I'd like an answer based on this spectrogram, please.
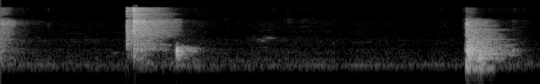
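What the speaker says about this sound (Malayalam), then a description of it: "നമുക്ക് സ്റ്റവ് കത്തിച്ച് കൊടുക്കാം." A gas stove is lit in a home kitchen: three sharp, close ignition clicks with brief bursts of hiss, spaced apart and separated by near silence.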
